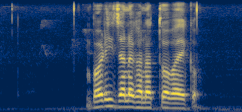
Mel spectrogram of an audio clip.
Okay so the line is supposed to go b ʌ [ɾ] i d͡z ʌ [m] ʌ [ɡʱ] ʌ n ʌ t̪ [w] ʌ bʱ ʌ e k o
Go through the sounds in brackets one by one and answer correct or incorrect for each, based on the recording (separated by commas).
incorrect, incorrect, correct, correct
